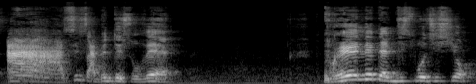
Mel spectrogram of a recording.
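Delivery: ordinary talk, nothing marked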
